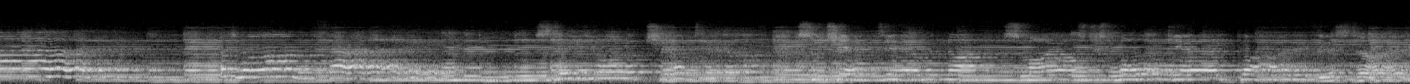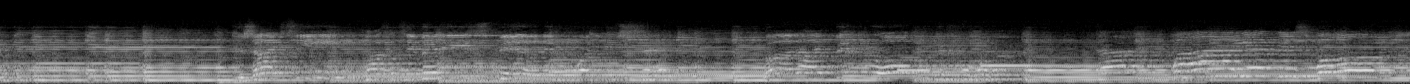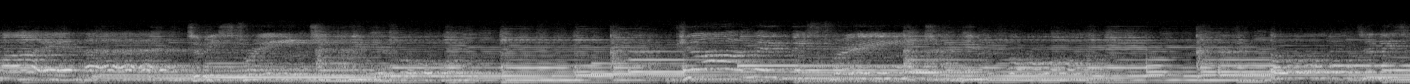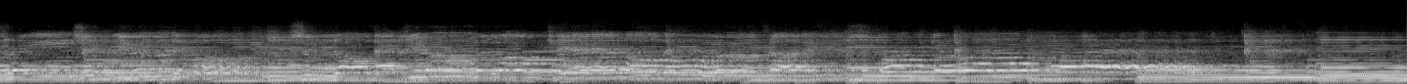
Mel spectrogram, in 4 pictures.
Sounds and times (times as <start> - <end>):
Music: 0.0 - 56.3.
